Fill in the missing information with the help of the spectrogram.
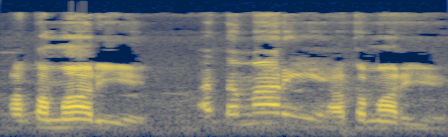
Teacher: So the R's you also roll. So it's a R sound, just like in Indonesian.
